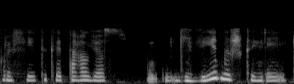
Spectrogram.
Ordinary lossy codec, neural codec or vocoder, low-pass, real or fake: Opus, 24 kbps; codec, 44.1 kHz, 2.6 kbps, SNAC; 5.4 kHz; fake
